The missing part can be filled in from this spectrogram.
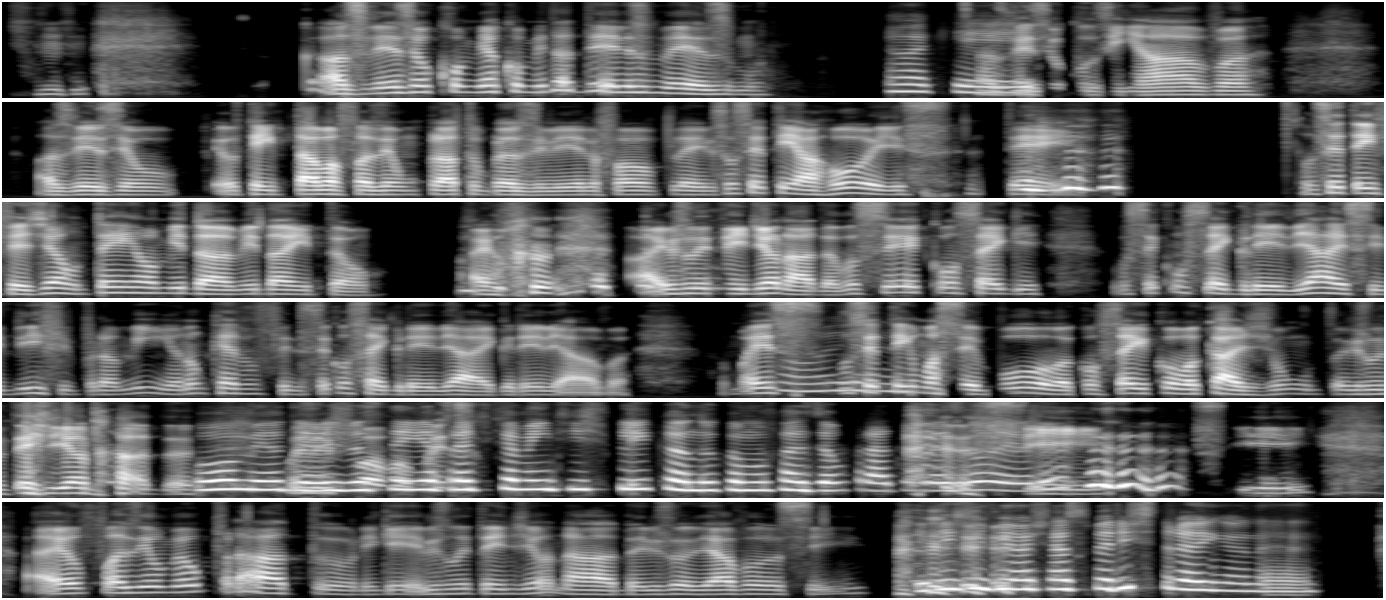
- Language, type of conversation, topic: Portuguese, podcast, Que lugar te rendeu uma história para contar a vida toda?
- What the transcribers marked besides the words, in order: chuckle; tapping; chuckle; laugh; chuckle; laughing while speaking: "entendiam nada"; laugh; laugh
